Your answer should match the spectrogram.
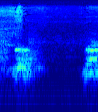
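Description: A dog barks twice, loud and close, with a short quiet gap between the two bursts.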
